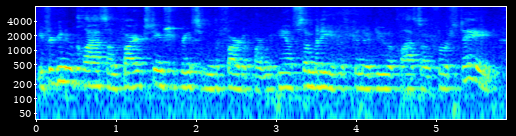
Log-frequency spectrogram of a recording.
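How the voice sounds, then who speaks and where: A man's voice: fairly high pitch, steady tone, fast, a little hiss or hum, rough recording. A man answering audience questions on a panel as an emergency preparedness trainer, explaining at length with many restarts.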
